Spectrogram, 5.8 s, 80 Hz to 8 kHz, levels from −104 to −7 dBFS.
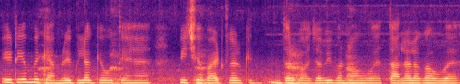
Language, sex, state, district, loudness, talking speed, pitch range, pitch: Hindi, female, Haryana, Jhajjar, -16 LUFS, 210 wpm, 215-230 Hz, 220 Hz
